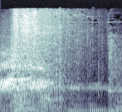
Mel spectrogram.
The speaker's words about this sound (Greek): κάνοντας το αυτοκίνητο να ντεραπάρει και να πέσει πάνω σε ένα δέντρο.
